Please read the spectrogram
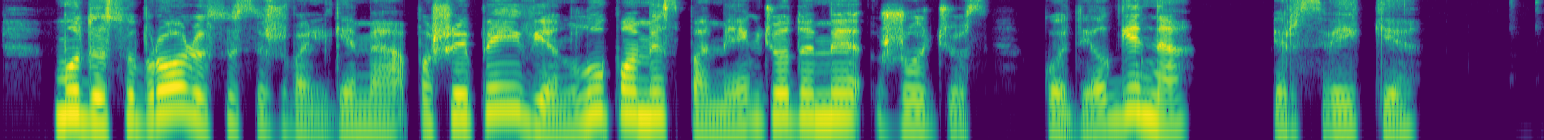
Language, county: Lithuanian, Alytus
